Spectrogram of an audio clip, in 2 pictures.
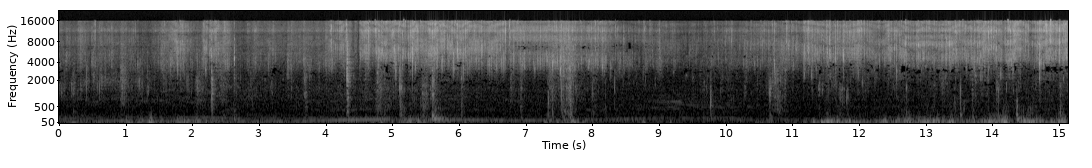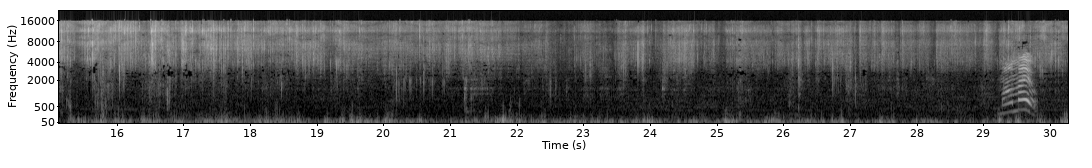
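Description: Water running from a garden hose and splashing onto a concrete slab, wetting its surface; the flow noise grows denser and steadier about a third of the way in.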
